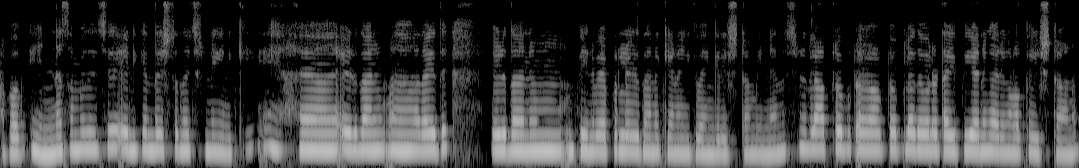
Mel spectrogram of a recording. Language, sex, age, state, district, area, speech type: Malayalam, female, 18-30, Kerala, Kozhikode, urban, spontaneous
